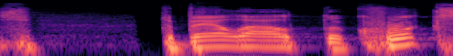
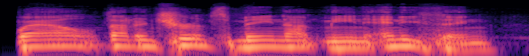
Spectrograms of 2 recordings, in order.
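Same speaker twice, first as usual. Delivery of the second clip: usual speaking voice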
